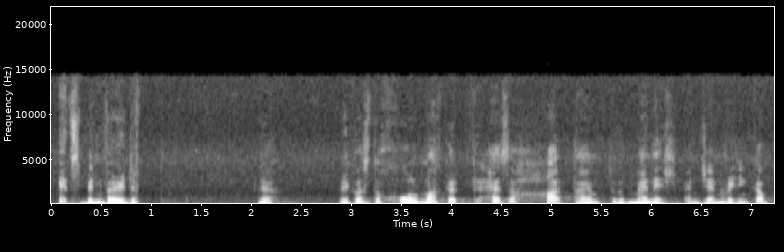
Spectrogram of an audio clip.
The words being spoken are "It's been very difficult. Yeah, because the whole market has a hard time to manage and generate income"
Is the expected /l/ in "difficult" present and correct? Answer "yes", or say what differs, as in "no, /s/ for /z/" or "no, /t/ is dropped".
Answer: no, /n/ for /l/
